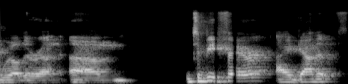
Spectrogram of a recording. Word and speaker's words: Wilderun: to run we uh that's that's how we say it we say wilder run um to be fair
